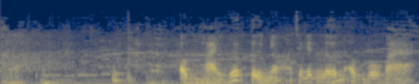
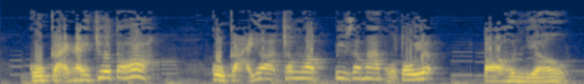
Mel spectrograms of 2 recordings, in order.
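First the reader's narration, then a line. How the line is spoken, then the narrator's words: Hurried exclamation. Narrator (Vietnamese): Ông vội ... kêu lên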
